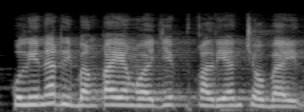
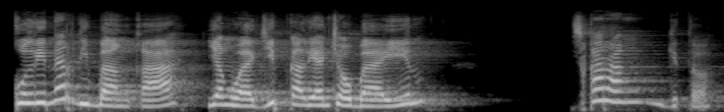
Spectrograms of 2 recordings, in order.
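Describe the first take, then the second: First: It is said with a plain, unsmiling voice. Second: It is said with a smiling, friendly voice.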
